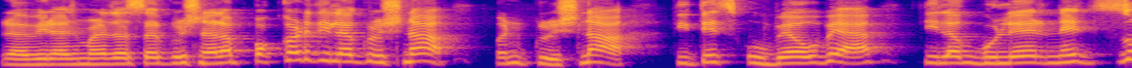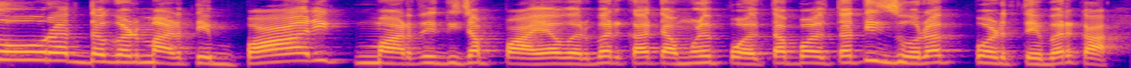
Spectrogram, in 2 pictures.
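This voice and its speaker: Woman reviewer, chatty voice-over recap, talks straight to viewers, a bit high-pitched. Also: normal speed, hardly any pauses. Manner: chatty, addresses viewers directly. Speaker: TV serial reviewer.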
